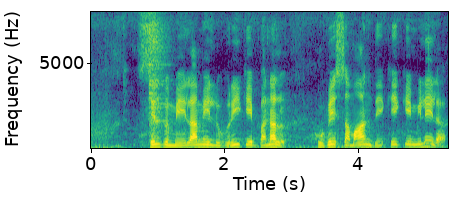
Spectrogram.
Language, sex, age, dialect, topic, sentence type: Bhojpuri, male, 31-35, Southern / Standard, agriculture, statement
